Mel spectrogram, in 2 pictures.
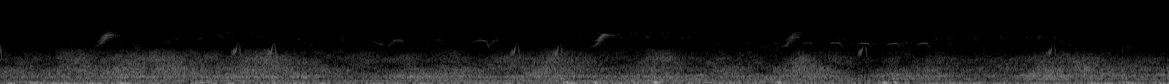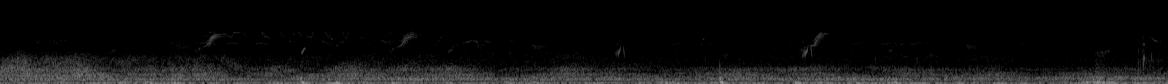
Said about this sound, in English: Wild bird's now giving zezer notes. Recording the wild bird a little bit louder now. Recording the wild bird.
